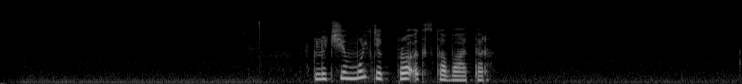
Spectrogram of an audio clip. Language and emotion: Russian, neutral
